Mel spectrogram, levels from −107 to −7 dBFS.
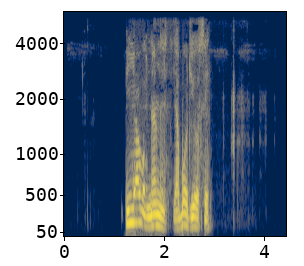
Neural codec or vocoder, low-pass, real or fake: none; 5.4 kHz; real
